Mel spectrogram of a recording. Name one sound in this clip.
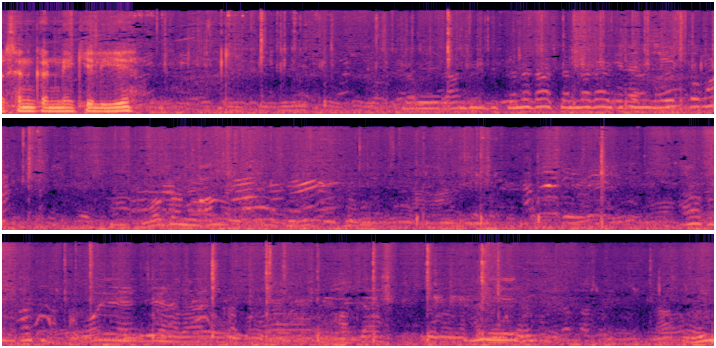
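Several women and children talk and chatter nearby outdoors.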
